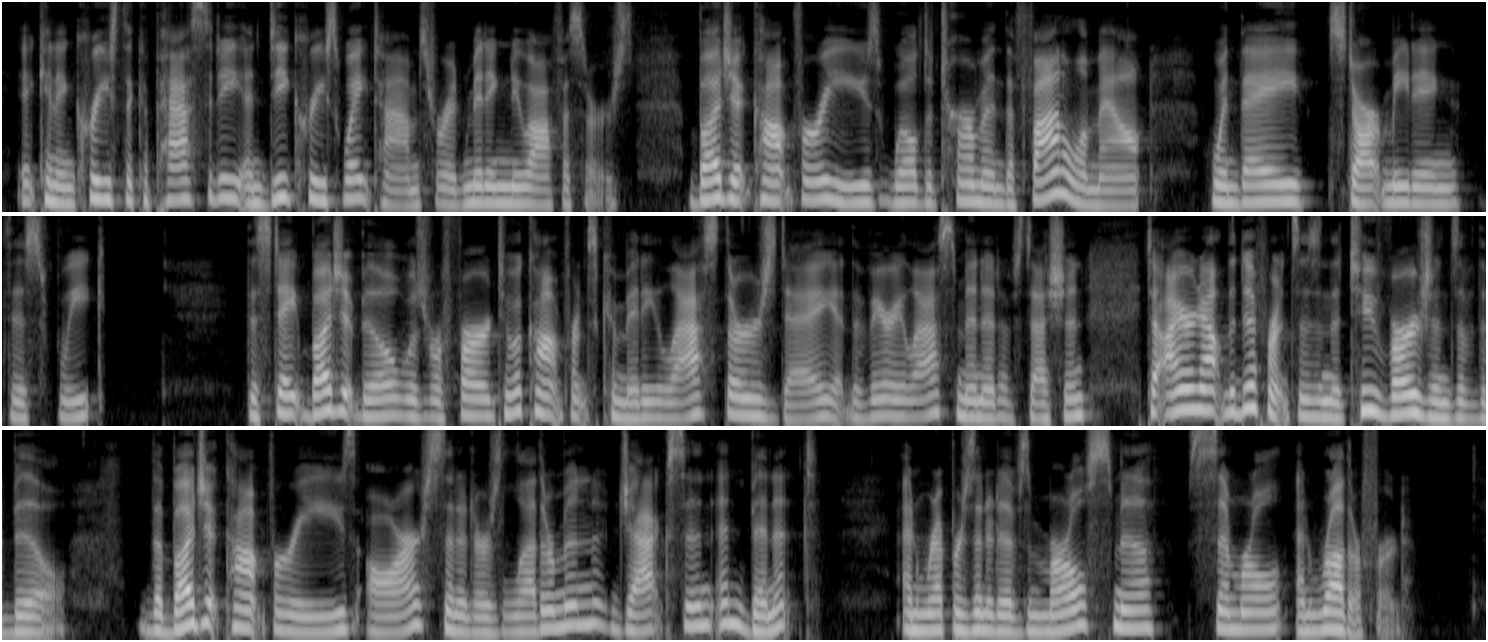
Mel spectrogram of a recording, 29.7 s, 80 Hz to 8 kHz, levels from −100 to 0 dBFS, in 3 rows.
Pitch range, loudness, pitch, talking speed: 175-215 Hz, -33 LUFS, 190 Hz, 150 wpm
